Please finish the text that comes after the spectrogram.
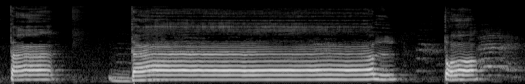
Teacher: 11 নম্বর মাখরাজ, জিহ্বার আগা সামনে উপরের 2 দাঁতের গোড়ার সঙ্গে লাগিয়ে উচ্চারিত হয়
